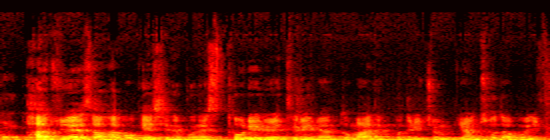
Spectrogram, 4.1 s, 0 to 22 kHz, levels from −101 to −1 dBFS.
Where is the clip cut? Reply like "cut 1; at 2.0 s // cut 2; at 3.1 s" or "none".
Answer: none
